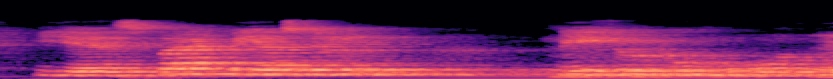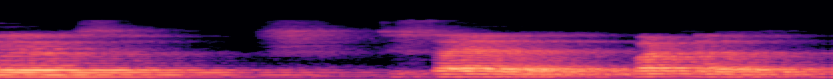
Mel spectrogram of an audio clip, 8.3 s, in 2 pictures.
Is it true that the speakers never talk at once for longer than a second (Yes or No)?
Yes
